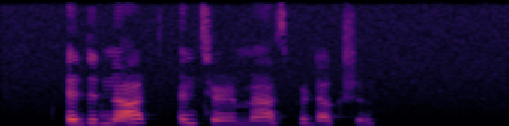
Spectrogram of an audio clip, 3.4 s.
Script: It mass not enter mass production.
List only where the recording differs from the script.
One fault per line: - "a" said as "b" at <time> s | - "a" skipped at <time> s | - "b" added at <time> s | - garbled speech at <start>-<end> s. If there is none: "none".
- "mass" said as "did" at 0.5 s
